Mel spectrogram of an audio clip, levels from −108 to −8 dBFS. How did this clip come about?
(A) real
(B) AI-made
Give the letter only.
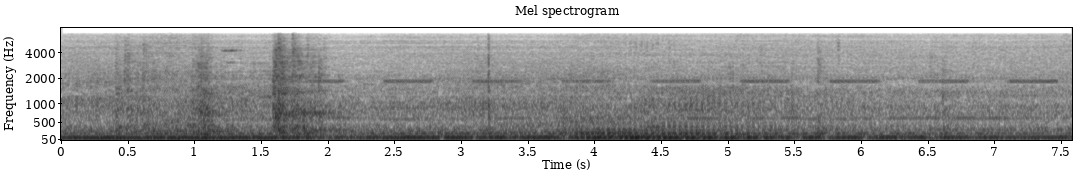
B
